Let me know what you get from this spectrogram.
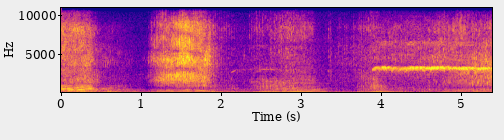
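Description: Small-car demolition derby engines revving up and falling back again and again. About a second in there is a short burst of hiss, and from about four seconds in a thin, steady high tone runs alongside.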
